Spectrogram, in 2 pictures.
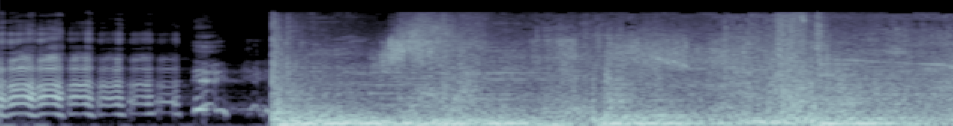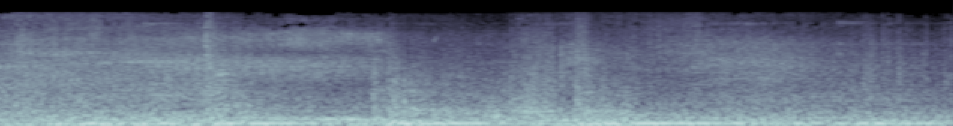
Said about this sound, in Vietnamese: Hai người vừa nói xong, phía nhà máy nước bùng lên một vụ nổ mạnh như trăm ngàn cột sét cùng đánh một chỗ. Cột lửa bốc cao dễ đến chục mét, ánh sáng lóe lên như cháy rừng, bập bùng hung tợn.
